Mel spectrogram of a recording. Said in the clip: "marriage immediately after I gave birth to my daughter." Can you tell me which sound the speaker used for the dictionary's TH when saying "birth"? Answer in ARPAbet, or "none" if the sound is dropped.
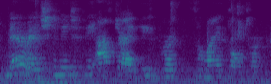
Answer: S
